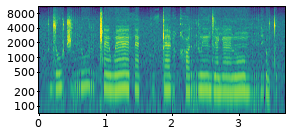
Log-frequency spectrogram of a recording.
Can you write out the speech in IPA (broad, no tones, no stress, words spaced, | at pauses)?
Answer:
d͡zowt͡ʃi̤ ruːrǁæ̃ːw æ̃ːθækːṳθ ʈæɽi̤ qʰurvẽːd͡zæ̃jæ̃ː lõːmi̤r ɾi̤ɽut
